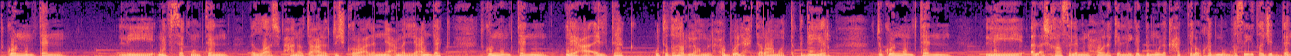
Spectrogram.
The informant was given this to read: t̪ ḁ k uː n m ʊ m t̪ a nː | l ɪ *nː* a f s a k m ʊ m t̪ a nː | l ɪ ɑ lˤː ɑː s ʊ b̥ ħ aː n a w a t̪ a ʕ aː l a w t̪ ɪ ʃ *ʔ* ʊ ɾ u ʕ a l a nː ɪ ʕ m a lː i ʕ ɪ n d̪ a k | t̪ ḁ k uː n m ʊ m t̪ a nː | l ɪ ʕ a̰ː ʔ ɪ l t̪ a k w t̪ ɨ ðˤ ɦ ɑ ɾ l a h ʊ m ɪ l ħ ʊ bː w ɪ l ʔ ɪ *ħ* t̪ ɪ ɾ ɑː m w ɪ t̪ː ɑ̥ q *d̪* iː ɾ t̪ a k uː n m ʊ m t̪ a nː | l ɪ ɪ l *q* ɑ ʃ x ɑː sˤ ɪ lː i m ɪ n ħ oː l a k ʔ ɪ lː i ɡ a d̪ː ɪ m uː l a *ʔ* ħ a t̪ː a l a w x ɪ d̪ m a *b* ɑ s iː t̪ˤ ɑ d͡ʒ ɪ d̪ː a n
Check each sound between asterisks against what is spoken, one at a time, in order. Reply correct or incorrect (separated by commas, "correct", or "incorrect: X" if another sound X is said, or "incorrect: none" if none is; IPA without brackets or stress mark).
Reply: incorrect: n, incorrect: k, correct, correct, incorrect: ʔ, incorrect: k, correct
